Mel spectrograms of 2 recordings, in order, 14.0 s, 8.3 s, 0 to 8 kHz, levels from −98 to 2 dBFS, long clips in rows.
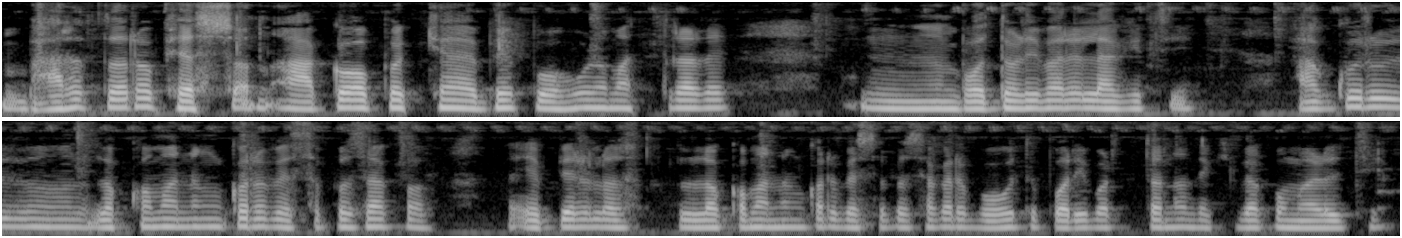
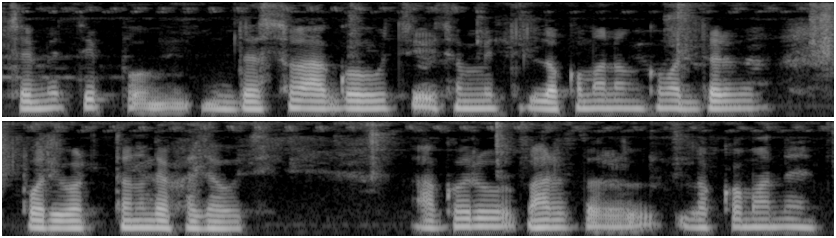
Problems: background sounds at intervals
